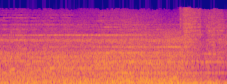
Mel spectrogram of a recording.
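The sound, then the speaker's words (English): A C train on the subway rumbles loudly and steadily through a tunnel, with a heavy low roar, faint metallic wheel squeal and a hissy rush of air throughout, no voices present. “Hey, that light at the end of the tunnel, guess what? That's not heaven. I'm killing you. I'm killing you. That's the C train.”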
